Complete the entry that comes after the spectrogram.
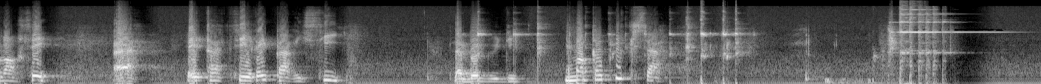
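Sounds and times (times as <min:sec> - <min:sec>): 
speech: 0:00.0 - 0:01.4, 0:02.0 - 0:03.6, 0:04.6 - 0:07.0
bell ringing: 0:08.9 - 0:10.4.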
